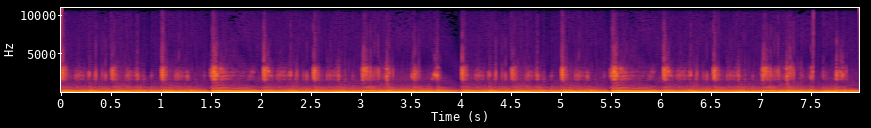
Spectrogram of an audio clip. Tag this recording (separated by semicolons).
BASS; THRASH-METAL; METAL-BASS-RIFF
